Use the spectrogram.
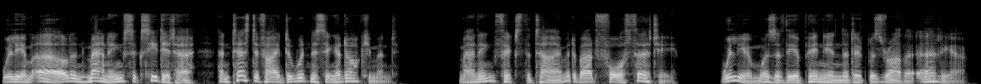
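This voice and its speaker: A man's voice: on the low side, lively intonation, brisk, no echo, clean studio sound. A man reading scripted narration of a classic mystery as an audiobook narrator.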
